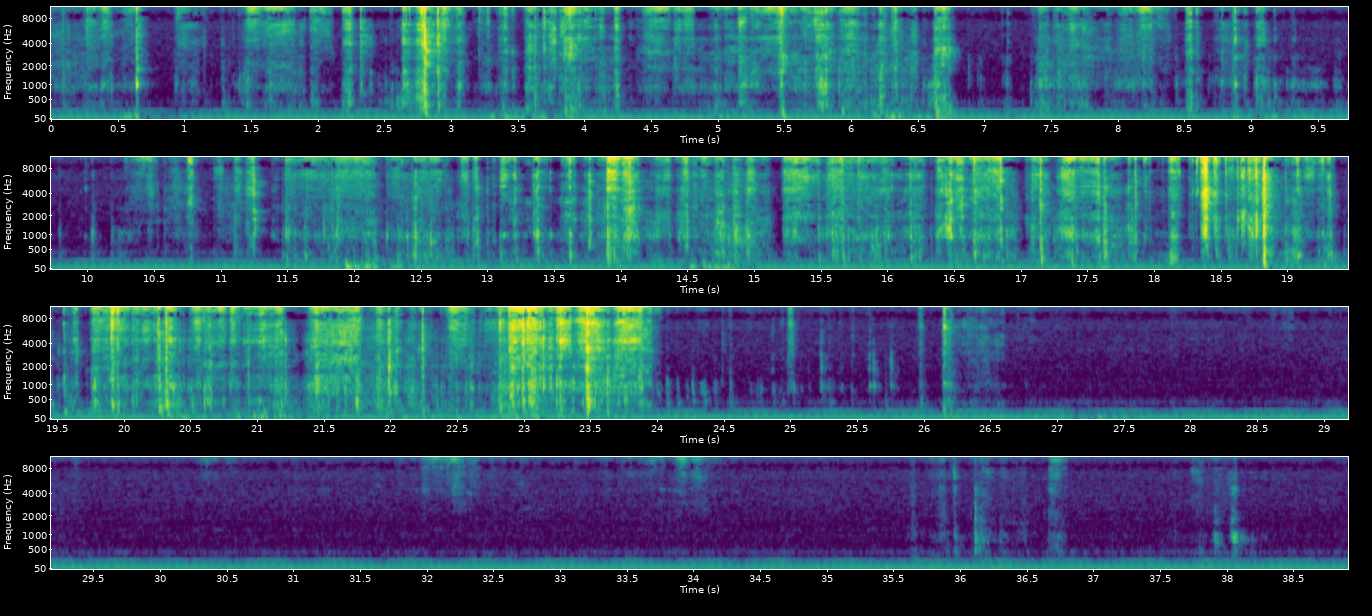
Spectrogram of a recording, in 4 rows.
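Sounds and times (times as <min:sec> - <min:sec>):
cardboard packaging clicks and crinkling: 0:00.1 - 0:24.1.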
